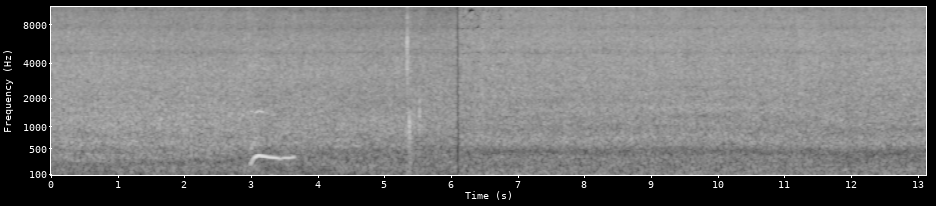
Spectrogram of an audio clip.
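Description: Fast mountain stream rushing over rocks, a steady hiss of water. About three seconds in, a single short hoot-like note rises and then holds for about half a second.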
